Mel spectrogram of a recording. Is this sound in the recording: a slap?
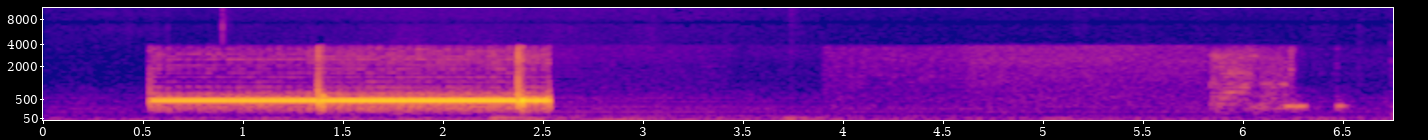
no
